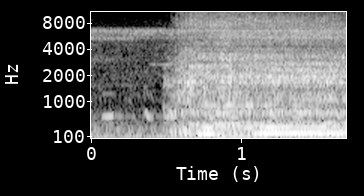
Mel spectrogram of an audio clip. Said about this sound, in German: Aber ich glaube, ich höre dann Brüllen. Ihr auch?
